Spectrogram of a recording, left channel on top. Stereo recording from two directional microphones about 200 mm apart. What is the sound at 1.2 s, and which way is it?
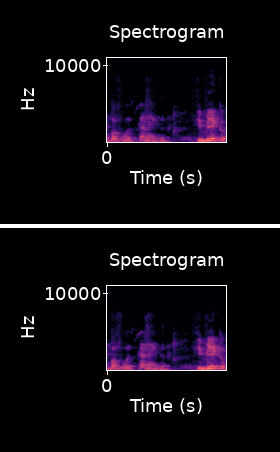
Speech, 45° left (ahead or behind).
